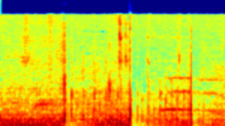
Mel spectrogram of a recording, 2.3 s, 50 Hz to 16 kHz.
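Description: Tennis ball struck by rackets: a serve followed by the exchange of a rally, three sharp hits about 0.6 s apart, the first just over half a second in.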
